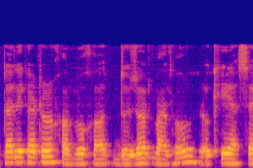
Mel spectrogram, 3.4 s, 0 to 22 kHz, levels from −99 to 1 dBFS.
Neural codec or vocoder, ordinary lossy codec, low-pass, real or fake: none; none; 7.2 kHz; real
